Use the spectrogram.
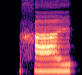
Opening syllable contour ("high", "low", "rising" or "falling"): high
